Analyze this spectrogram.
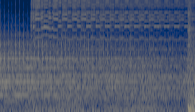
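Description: telephone ringing

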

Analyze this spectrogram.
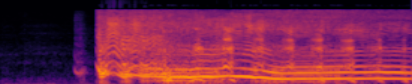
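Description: fart

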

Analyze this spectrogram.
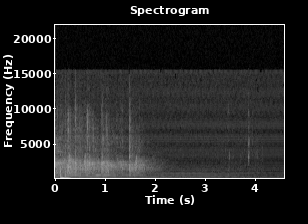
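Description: audience clapping hands

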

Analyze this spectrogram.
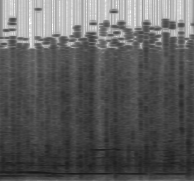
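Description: audience applause

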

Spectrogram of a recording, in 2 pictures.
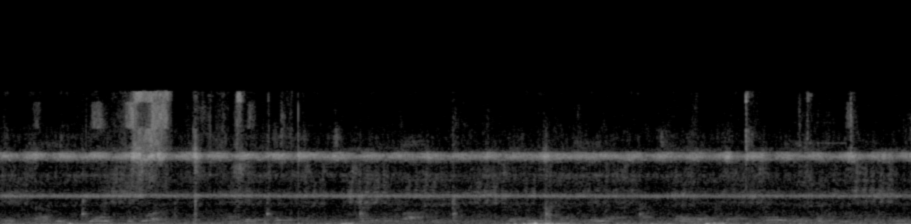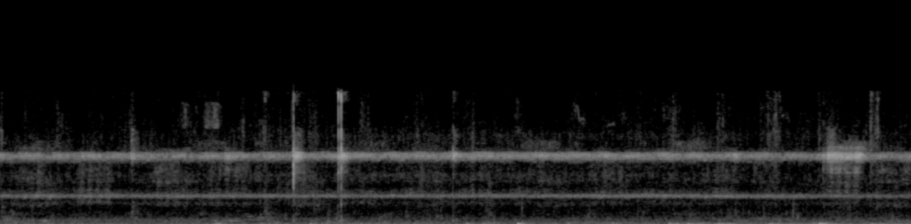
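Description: crickets chirping at night

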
